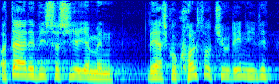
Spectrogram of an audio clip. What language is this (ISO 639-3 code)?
dan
